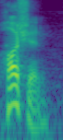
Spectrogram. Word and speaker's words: Hushin: The next one, you can pronounce this one. I feel like I always say it wrong. The Hush. – Hushin. – Yeah, I don't. – Yes, it's Hushin.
